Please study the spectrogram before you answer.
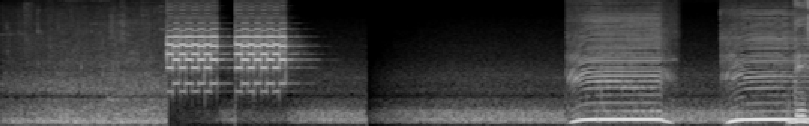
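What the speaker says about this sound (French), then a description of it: "Décidément, ce téléphone ne s'arrête plus." A telephone rings in repeated bursts, two short electronic trills followed by two longer, louder ringing tones, over a low background rumble indoors.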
